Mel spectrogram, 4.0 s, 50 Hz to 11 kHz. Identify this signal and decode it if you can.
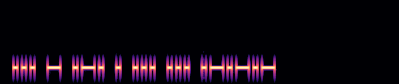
Morse code, heard as a keyed tone, about 28 wpm, 700 Hz. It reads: STRESS.
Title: Sentences from Top 1000 Words - Review Part 6 - 28wpm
